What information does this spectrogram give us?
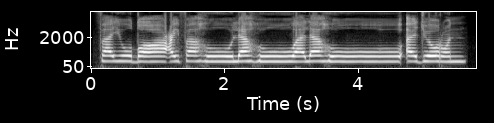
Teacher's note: مد صلہ کبرا تو ہم اپنی آواز 4 مد کے برابر لمبی کریں گے۔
